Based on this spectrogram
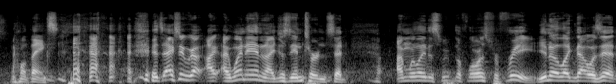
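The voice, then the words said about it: Radio voice. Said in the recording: “you do have a radio voice.”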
